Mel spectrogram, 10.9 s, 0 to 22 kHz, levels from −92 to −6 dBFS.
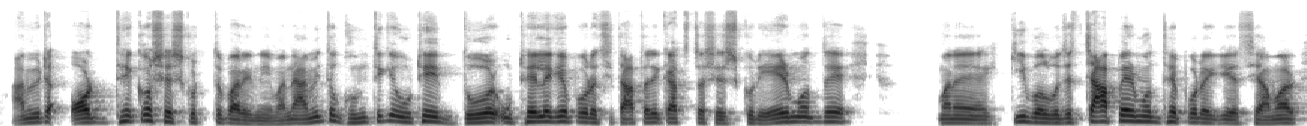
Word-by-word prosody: আমি 120 +4 -3
ওটা - - -1 0.2
১/২ 130 +5 +1
ও - - +7
শেষ 145 - +2
করতে 130 - -6
পারিনি। 90 -5 0
মানে 105 +4 -4
আমি 140 +6 0
তো 180 - +2
ঘুম 125 +1 -3
থেকে 170 +1 -2
উঠেই 150 +2 +2 0.2
দৌড় 130 +3 +4
উঠে 140 +4 +2
লেগে 155 0 +3
পড়েছি, 130 -3 -1
তাড়াতাড়ি 115 +4 0
কাজটা 125 0 -2
শেষ 105 -1 -3
করি। 115 -3 -4
এর 140 - +5
মধ্যে 150 0 0 0.9
মানে 115 0 0 0.4
কি 155 - -3
বলবো 125 -2 +2
যে 130 - -1
চাপের 160 +2 +7
মধ্যে 150 -1 -1
পড়ে 130 -3 0
গিয়েছি। 105 0 -4
আমার 115 +2 +2
130 Hz, 175 wpm, -22 LUFS, 115-150 Hz, 0.9 s, ও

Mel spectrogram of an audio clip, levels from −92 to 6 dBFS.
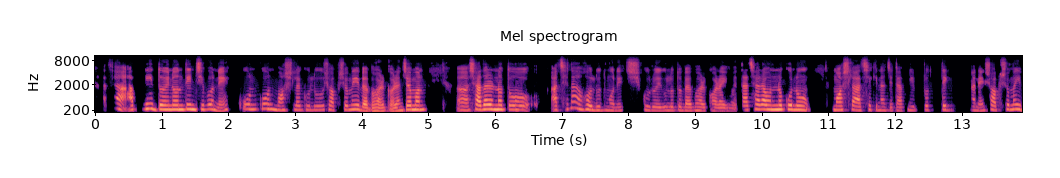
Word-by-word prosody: আচ্ছা, 475 - -6 0.2
আপনি 270 +4 -2 0.2
দৈনন্দিন 250 +1 +6
জীবনে 250 -6 -1 0.3
কোন, 275 -1 -3
কোন 290 -1 -1
মসলাগুলো 225 0 -6 0.2
সবসময়ই 235 +3 -1
ব্যবহার 175 -1 +2
করেন? 185 +2 +1
যেমন 240 0 +6 0.6
আ - - -2 0.2
সাধারণত 255 0 +6 0.7
আছে 270 - -4
না? 345 - -3 0.2
হলুদ, 215 -4 -1
মরিচ 195 +1 -10 0.2
গুঁড়ো 210 -4 -8
এগুলো 200 +1 -7
তো - - -5
ব্যবহার 190 0 -3
করাই 180 -2 -3
হয়। 160 - -13
তাছাড়া 260 +3 +2
অন্য 245 0 +6
কোন 245 -2 +5 0.6
মশলা 225 +1 +1
আছে 210 +3 -6
কিনা 210 -2 -8
যেটা 185 +1 -8
আপনি 210 +2 -13 0.2
প্রত্যেক 230 0 -7 0.3
মানে 205 -3 -6 0.2
সবসময়ই 255 +3 -1
230 Hz, 145 wpm, -23 LUFS, 205-250 Hz, 0.7 s, দৈনন্দিন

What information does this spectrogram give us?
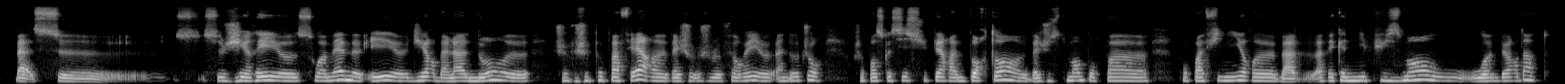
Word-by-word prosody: bah, - - +3
se 135 -8 -1 0.2
se 205 - -7
se 165 - -1
gérer, 175 +4 +4
heu, 170 -1 +2
soi-même 180 +2 +2
et 175 -2 +2
dire: 175 +2 0
«Bah, 150 -2 -1
là, 160 +1 +2
non. 180 +5 +2
Heu, 155 -1 0 0.2
je 165 - -5
p 165 - -9
je 165 +3 -1
peux 185 +2 -4
pas 170 0 +2
faire, 190 +3 +4
heu, 165 -1 0
bah, 160 - 0
je 155 0 -4
je 160 -1 -6
le 155 - 0
ferai, 170 +4 -1
heu, 165 -1 -1
un 165 - -3
autre 175 0 -3
jour». 190 -3 -1 0.3
Je - - -8
pense 165 +1 -1
que 175 - -2
c'est 180 +2 0
super 175 -1 0
important, 170 +3 +1
bah, 145 - -1
justement, 160 +4 -3
pour 165 -3 -5
pas, 170 0 -1
heu, - - -8 0.3
pour 175 - -7
pas 165 0 +1
finir, 180 +2 -1
heu, 165 -2 +1
bah, 135 - +1 0.2
avec 160 +2 -2
un 175 0 +3
épuisement 180 +4 +1
ou 165 -3 -6
ou 155 +1 +3
un 160 - -1
burn-out. 175 +4 -3
170 Hz, 200 wpm, -21 LUFS, 160-180 Hz, 0.3 s, gérer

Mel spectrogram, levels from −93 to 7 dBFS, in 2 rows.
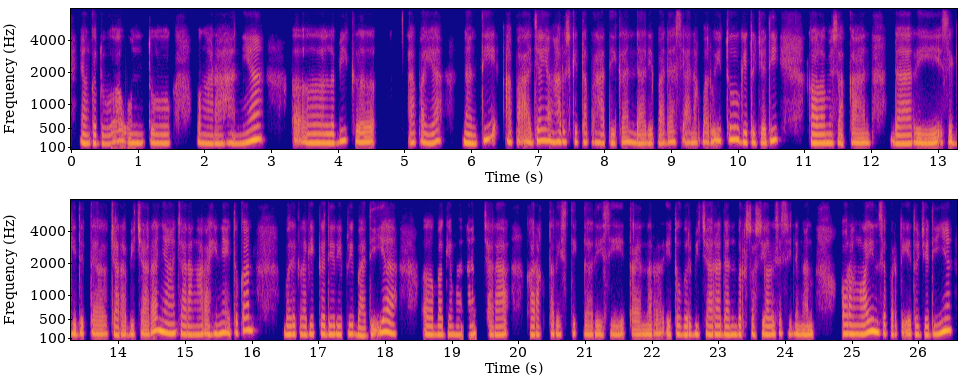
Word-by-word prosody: yang 180 -2 +3
kedua 180 +2 -2
untuk 185 -1 -1 0.4
pengarahannya, 185 +6 +2 0.5
eee, 190 -3 +2
lebih 215 +5 +1
ke 105 - +2 0.7
apa 195 +2 -3
ya, 190 +5 +1 0.4
nanti 195 - +1
apa 210 -1 -3
aja 205 +4 +1
yang 230 -2 +3
harus 210 0 0
kita 205 -1 -4
perhatikan 195 0 -1
daripada 185 +2 -1
si 210 - -6
anak 195 0 -2
baru 205 +2 -1
itu, 255 +3 +3
gitu. 200 0 +1
Jadi 245 +2 +1 0.4
kalau 185 0 +4
misalkan 100 - 0 0.3
dari 185 +1 +2
segi 190 0 -1
detail 95 0 -1
cara 175 - -1
bicaranya, 205 +3 +3
cara 180 -2 0
ngarahinnya, 190 +3 +2
itu 210 - -4
kan 260 0 +2 0.5
balik 180 +1 +2
lagi 180 +1 0
ke 185 - -2
diri 180 -1 +2
pribadi 170 -6 -1 0.2
ya, 215 -4 +5 0.4
e - - +1
bagaimana 175 -1 -2 0.2
cara 175 0 0 0.3
karakteristik 180 +2 -4
dari 180 -1 -1
si 180 0 -3
trainer 90 0 -1 0.2
itu 185 +1 -2
berbicara 180 +1 0
dan 175 0 +2
bersosialisasi 180 +2 -2
dengan 180 -1 +2 0.5
orang 190 -1 +4
lain 235 +5 +8
seperti 185 -2 -2
itu. 180 - -1
Jadinya 185 +8 +4
185 Hz, 130 wpm, -23 LUFS, 175-200 Hz, 0.7 s, lain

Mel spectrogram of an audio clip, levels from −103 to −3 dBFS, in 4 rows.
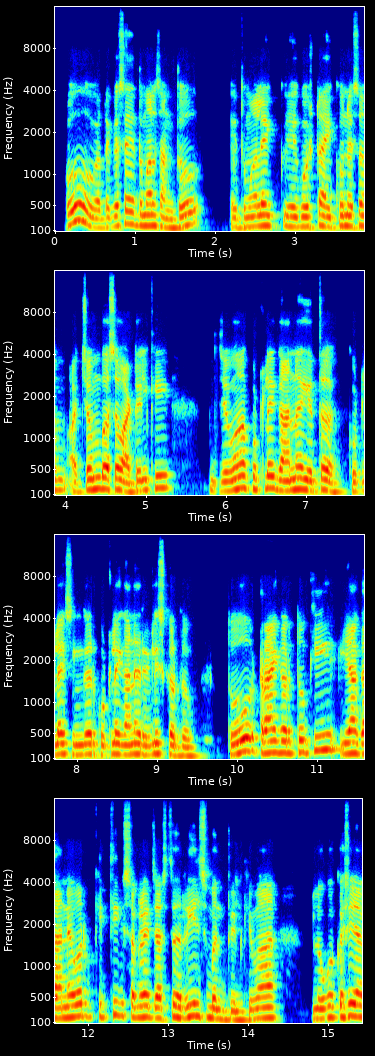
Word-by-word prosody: हो, 190 - +1 0.3
आता 140 +2 -6
कसंय 195 +4 -1
तुम्हाला 175 0 +1
सांगतो, 155 -1 -2 0.6
ते 150 - -6
तुम्हाला 160 +3 0
एक 170 -1 -3
ए 155 - +1
गोष्ट 160 0 -2
ऐकून 165 0 -1
असं 165 0 -2
अचंब 170 +7 +1
असं 175 0 +4
वाटेल 155 +1 +1
की 200 +2 0 0.7
जेव्हा 165 +6 +2
कुठलंही 195 +1 0
गाणं 165 +2 +3
येतं, 155 -3 +1
कुठलाही 155 +3 0
सिंगर 165 0 0
कुठलंही 160 +2 -1
गाणं 155 +2 +2
रिलीज 170 +3 -1
करतो, 145 -4 -1 0.5
तो 195 +7 +5
ट्राय 185 +1 +5
करतो 185 +1 +1
की, 235 -2 -1
या 180 +1 +5
गाण्यावर 175 +4 +3
किती 195 +3 -6
सगळ्यात 180 -3 +1
जास्त 165 +2 0
रील्स 190 +1 0
बनतील 140 -4 -1
किंवा 165 +4 +1 0.5
लोकं 160 +3 0
कशी 200 +3 +2
या 190 -1 +5
170 Hz, 160 wpm, -21 LUFS, 155-180 Hz, 0.7 s, तो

